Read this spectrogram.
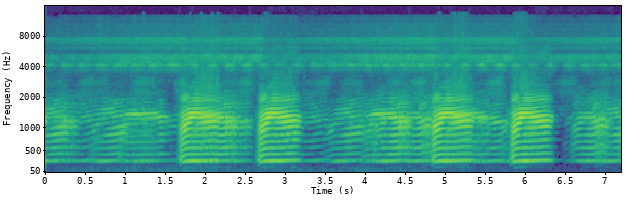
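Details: Banded bullfrogs and frogs calling in rain in the countryside: nasal, bleating calls with stacked harmonic tones. Several animals overlap, with louder calls every second or so rising over a steady droning chorus.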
